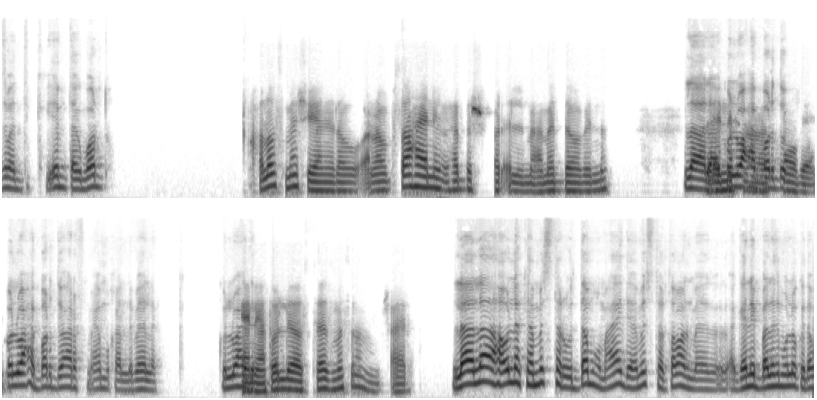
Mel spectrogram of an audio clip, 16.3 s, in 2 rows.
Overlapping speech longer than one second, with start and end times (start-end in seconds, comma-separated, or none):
7.0-8.2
